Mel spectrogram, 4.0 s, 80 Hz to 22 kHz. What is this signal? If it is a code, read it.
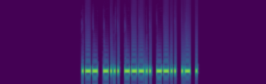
Morse code, heard as a keyed tone, about 42 wpm, 700 Hz. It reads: WB8ZAE
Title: USA Call Signs - 6 Characters - 2x Character Spacing - 45wpm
